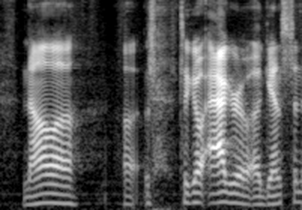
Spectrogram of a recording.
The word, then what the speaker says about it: Nahla: Now, I think this is a smart decision from Nahal. Is that Nahla? God, I keep getting their name wrong. Nahla, to go aggro against an anti-mage, and they don't really want to have a tri-lane against Undying.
